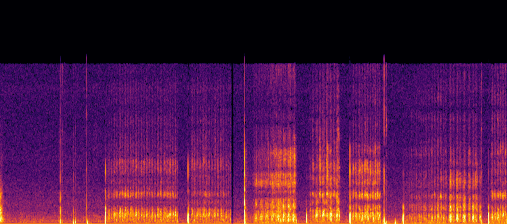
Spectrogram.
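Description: A stylus tip makes fast scratching strokes while coloring on an iPad glass screen covered with a matte, paper-like film. Bursts of dry, papery scratching with a mid-range body are broken by sharp clicks where the tip taps the glass. The result is a soft, gritty, pencil-on-paper texture in a quiet setting.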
